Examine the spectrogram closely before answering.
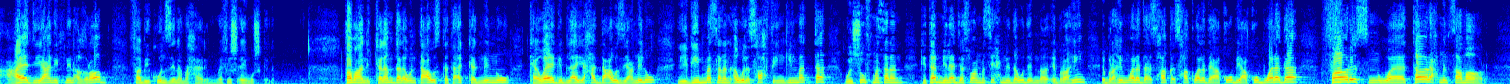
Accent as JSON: {"language": "Arabic", "town": "Cairo", "region": "Cairo Governorate", "country": "Egypt", "said": "ايه مشهور عندنا في القاهرة لكن يمكن هنا في مطروح مش فيه"}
